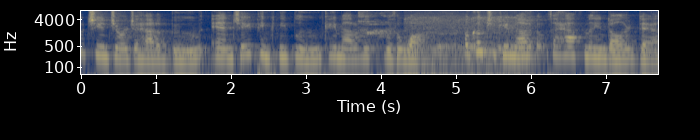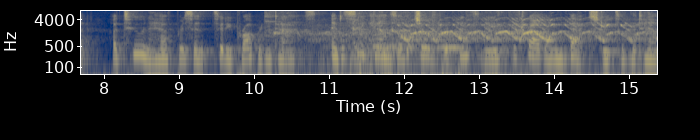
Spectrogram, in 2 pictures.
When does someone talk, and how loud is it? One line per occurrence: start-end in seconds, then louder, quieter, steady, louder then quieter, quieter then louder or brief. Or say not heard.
0.0-15.3 steady.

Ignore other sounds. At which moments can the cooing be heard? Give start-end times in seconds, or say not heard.
4.3-6.0, 11.6-13.6.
